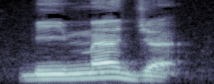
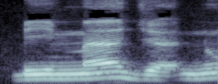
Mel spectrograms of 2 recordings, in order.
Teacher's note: Kita kena lantunkan pada huruf jim tersebut. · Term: qalqalah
